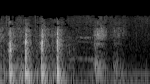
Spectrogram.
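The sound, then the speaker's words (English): Four quick, evenly spaced knocks on the door of a neighbor's house in a George Burns and Gracie Allen radio comedy sketch, sharp and fairly loud, followed by a softer, muffled sound as the knocking stops. “I'll knock on the door.”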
